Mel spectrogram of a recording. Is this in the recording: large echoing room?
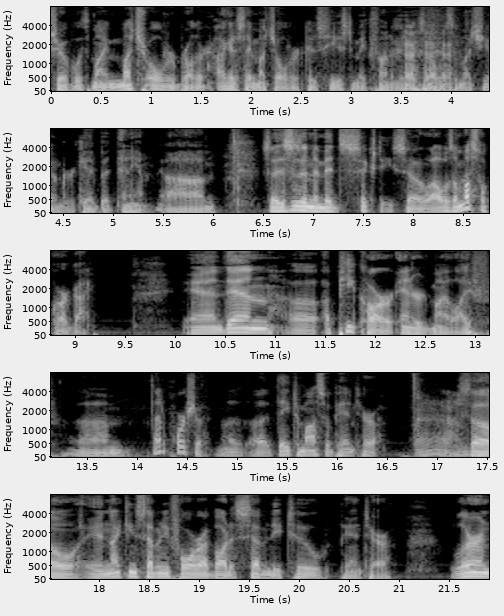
no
